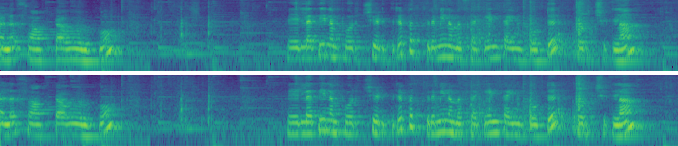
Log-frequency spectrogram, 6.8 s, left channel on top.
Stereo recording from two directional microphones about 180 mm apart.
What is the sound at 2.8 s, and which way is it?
A woman's voice, 45° right (ahead or behind).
